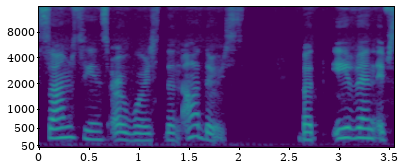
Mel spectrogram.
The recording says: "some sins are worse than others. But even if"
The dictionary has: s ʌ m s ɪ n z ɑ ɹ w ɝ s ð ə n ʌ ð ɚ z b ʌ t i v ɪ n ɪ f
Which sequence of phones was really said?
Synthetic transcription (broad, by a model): s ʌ m s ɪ n s ɑ ɹ w ɝ s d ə n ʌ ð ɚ s b ʌ t i v ɪ n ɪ f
